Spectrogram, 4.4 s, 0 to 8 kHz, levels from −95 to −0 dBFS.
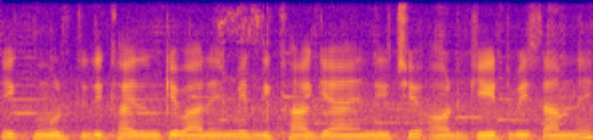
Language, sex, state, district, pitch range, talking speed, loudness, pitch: Bhojpuri, female, Bihar, Saran, 160-175 Hz, 200 wpm, -17 LUFS, 170 Hz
